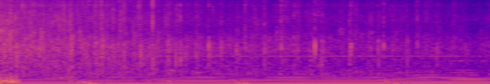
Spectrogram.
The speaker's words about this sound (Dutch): Geef het hele panel een warm applaus. Dank jullie wel.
